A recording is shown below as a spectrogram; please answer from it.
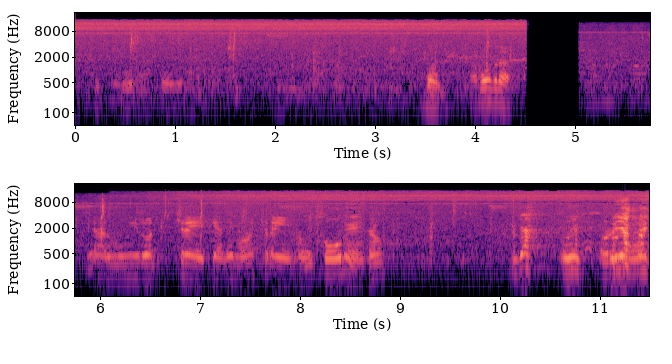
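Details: Baby monkey Leo, hungry and begging its mother for milk, gives wavering, whimpering cries in short bursts, each a mid-pitched quavering wail repeated about twice a second, with a brief gap in the middle.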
